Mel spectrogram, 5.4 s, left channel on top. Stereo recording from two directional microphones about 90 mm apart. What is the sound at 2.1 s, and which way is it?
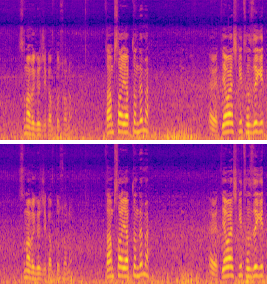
Speech, 90° right.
